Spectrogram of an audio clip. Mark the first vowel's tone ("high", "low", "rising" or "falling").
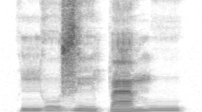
low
